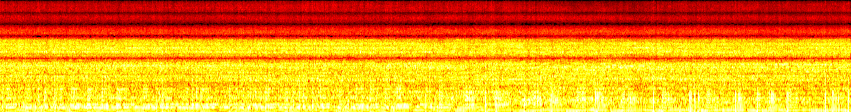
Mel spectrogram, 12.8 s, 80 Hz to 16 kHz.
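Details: Craftsman 5hp 21" two-stroke snowblower test run outdoors after carburetor repair (leaking fixed), 20:1 fuel mix, not started in a while: crisp even buzz at steady speed, no stumbles or surging; running normally.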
